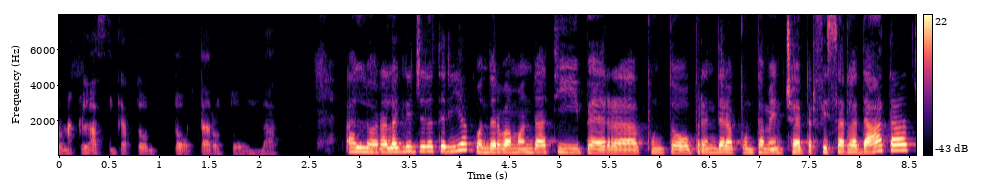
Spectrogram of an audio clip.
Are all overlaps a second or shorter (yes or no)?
yes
